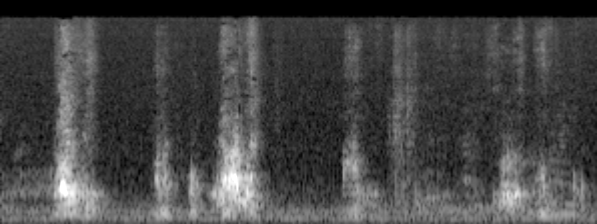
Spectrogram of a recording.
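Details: Lucy the Bulldog, a female pet, reacting to her own image in a picture with a few short, gruff barks and grumbles spaced irregularly over six seconds, quiet room between.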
